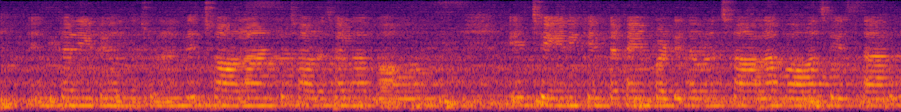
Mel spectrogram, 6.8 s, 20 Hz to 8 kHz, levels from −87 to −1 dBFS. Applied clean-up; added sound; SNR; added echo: none; none; none; reverberation time 2.6 s.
